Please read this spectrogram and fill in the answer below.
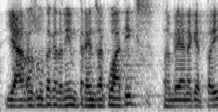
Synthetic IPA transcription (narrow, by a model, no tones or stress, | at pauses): ijarəzulˠt̪əkət̪ənimt̪ɾɛnzəkwat̪ikst̪əmbeənəkɛt̪̚pəi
